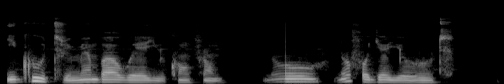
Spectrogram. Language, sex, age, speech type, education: Nigerian Pidgin, male, 15-29, spontaneous, tertiary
